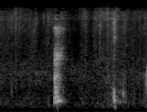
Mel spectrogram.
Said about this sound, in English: don't tell me you don't have a dog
